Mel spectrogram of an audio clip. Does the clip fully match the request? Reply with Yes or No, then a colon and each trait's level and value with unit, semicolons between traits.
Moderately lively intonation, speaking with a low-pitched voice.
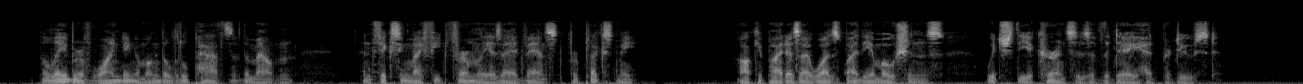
No: narrow, 2.2 semitones; very low, 85 Hz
